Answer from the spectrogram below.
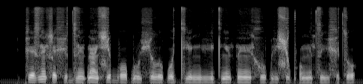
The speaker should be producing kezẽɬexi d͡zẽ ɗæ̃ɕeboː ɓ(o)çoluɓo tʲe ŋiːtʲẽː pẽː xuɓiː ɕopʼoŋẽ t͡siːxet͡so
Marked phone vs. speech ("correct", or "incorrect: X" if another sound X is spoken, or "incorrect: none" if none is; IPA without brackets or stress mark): incorrect: u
